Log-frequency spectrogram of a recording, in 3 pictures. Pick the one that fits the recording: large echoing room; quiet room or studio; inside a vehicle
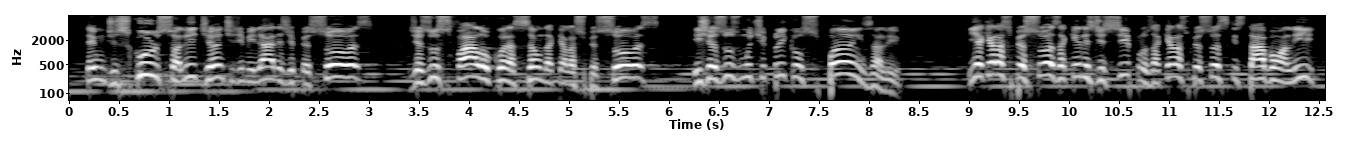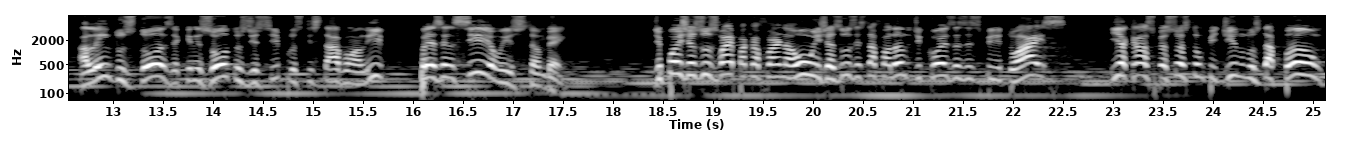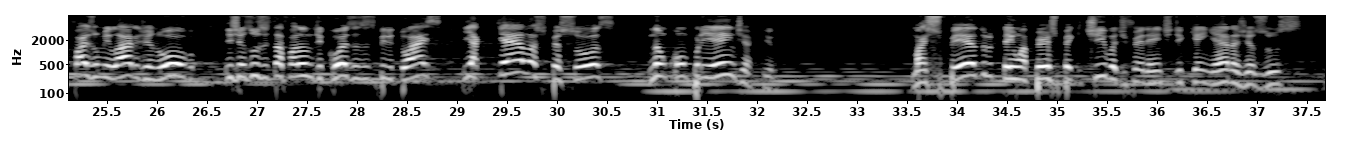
large echoing room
